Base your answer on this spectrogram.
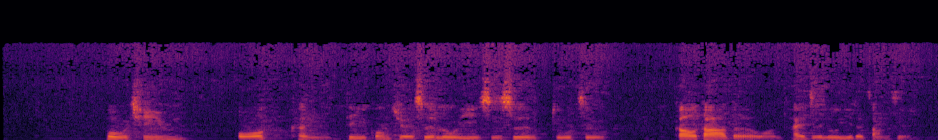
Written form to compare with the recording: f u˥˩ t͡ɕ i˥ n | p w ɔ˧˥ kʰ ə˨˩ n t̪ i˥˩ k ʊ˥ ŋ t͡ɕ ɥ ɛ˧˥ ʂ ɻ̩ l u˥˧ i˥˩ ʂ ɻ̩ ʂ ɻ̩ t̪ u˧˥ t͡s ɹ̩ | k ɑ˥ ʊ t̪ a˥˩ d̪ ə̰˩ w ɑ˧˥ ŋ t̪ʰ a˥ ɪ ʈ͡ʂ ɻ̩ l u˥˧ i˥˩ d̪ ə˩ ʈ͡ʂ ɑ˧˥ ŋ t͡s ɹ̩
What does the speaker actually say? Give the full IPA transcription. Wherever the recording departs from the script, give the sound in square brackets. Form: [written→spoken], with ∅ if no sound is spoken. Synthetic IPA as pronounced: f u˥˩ [t͡ɕ→t͡ɕʰ] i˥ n | p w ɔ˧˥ kʰ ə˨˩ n t̪ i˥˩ k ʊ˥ ŋ t͡ɕ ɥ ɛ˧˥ ʂ ɻ̩ l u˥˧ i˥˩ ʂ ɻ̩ ʂ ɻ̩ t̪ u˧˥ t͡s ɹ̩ | k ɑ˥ ʊ t̪ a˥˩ d̪ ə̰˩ w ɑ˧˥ ŋ t̪ʰ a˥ ɪ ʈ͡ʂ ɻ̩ l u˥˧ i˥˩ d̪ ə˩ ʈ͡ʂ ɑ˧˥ ŋ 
